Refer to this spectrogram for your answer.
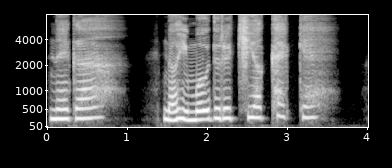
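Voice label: kill Player, Voice Line, Korean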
